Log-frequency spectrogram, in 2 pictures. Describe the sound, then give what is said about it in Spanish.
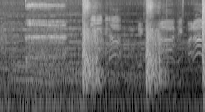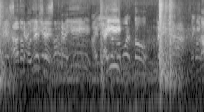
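Gunfire as people shoot at zombies: several loud, booming shots go off at irregular intervals, and voices shout between the blasts. “Todos los zombies van siendo abatidos. Por aquí hay más. ¡Adelante! ¡Seguid disparando!”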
